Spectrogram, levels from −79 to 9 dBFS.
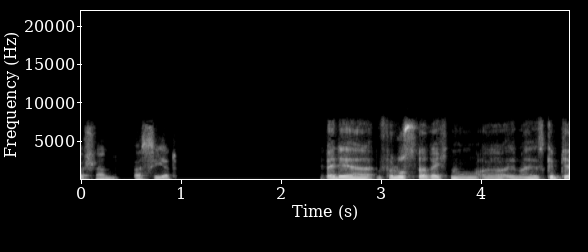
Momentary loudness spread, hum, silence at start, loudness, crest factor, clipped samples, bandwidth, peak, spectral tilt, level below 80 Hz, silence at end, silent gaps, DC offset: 13 LU; none; 0 s; -19 LUFS; 18 dB; under 0.1%; 8.2 kHz; -2 dBFS; -4.5 dB/octave; -56 dBFS; 0 s; none; under 0.1%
